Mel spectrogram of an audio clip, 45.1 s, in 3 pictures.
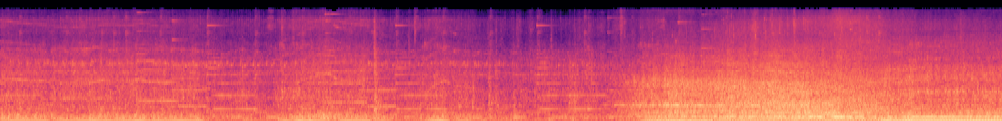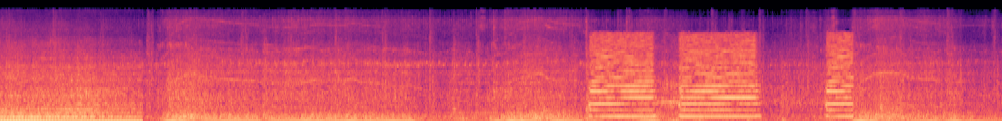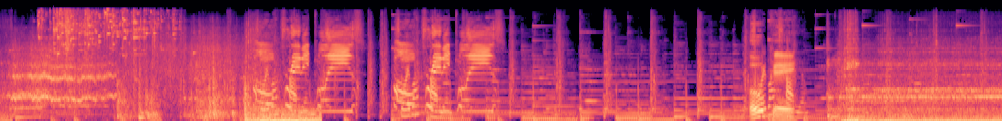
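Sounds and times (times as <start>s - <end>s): truck engine rumbling: 0.0s - 35.2s, 41.3s - 45.0s
truck horn blasts: 23.8s - 26.6s, 27.3s - 28.2s.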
